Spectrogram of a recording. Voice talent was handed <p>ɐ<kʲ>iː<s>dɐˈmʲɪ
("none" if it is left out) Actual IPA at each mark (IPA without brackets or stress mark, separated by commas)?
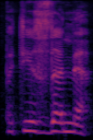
p, tʲ, z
